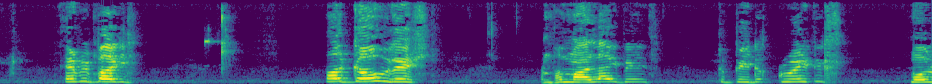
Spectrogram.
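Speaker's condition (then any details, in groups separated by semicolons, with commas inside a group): Cerebral palsy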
